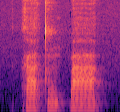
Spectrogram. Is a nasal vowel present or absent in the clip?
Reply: present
